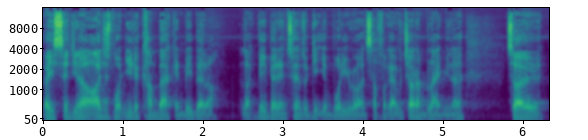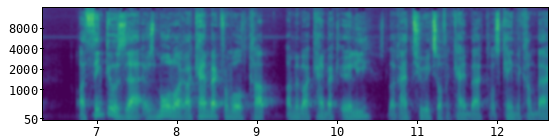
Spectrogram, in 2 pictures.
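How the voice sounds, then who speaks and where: In an Australian accent, a man speaks very fast with a fairly low pitch, a dark, mellow tone and fairly even intonation, on a very clean recording with a silent background. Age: 20s. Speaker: professional rugby league player. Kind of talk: casual interview chat.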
